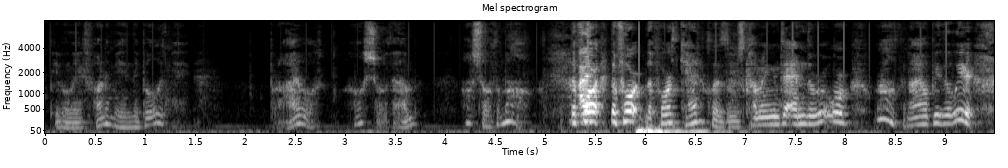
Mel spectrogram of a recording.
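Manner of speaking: mock flat deadpan delivery. Praising Neil Casey's humor, the speaker does a deadpan Neil Casey impression. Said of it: "Like the whole deadpan humor thing".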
